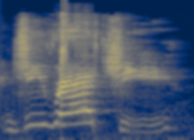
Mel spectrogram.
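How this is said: The name is said the British way.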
